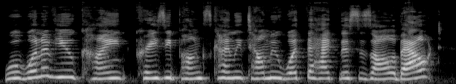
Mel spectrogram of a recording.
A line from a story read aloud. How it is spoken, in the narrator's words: shouted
